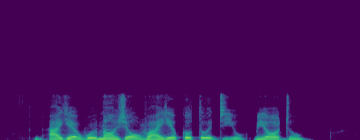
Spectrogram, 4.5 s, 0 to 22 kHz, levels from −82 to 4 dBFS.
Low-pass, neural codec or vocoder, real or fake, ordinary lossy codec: 7.2 kHz; codec, 16 kHz, 0.5 kbps, X-Codec, HuBERT features, trained on LibriSpeech; fake; none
